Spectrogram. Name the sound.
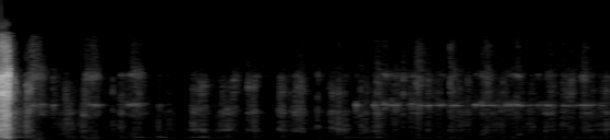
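dice being rolled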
